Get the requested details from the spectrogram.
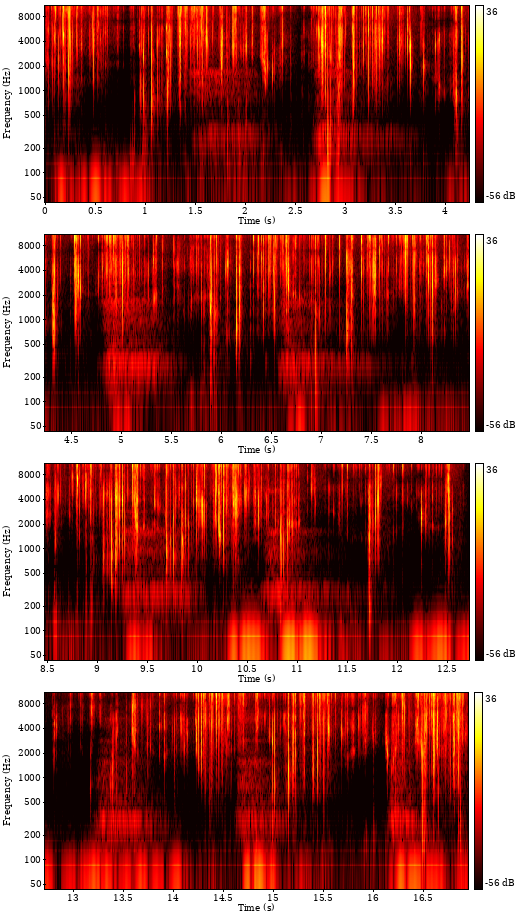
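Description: Dense, crackly squishing of shampoo being worked into a foamy lather, with soft low squelches repeating about once a second under a steady fizz of tiny bubbles. No one speaks.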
